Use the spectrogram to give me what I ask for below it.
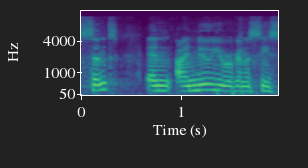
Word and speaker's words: Saint: We were sending all these names, and she sent St. Vincent, but it's pronounced Saint, and I knew you were going to see Saint and go, do you remember that?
